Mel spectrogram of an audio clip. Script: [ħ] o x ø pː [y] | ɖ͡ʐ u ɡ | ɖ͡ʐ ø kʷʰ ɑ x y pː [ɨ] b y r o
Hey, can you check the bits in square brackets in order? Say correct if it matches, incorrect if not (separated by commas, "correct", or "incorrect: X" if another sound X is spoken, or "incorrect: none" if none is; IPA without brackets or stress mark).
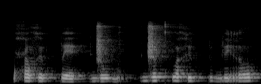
correct, incorrect: e, incorrect: y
